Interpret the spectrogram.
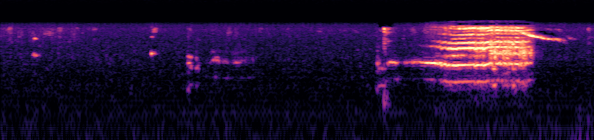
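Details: Hens grown very noisy since they began laying eggs: a few faint clucks and short notes, then a loud, drawn-out, harmonic squawk of about two seconds that tails off into a thin whine, over low background hum.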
